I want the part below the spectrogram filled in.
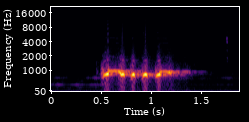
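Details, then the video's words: One strong coo from a silver perkutut, or zebra dove: a brief string of five pulsed notes running into a sustained tail. "Suara Perkutut Silver - Manggung Keras dan Istimewa"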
